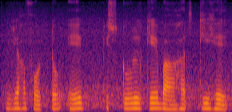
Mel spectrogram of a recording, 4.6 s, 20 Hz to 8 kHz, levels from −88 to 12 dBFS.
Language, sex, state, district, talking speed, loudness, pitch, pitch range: Hindi, male, Uttar Pradesh, Lucknow, 105 wpm, -22 LUFS, 130 Hz, 125-135 Hz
